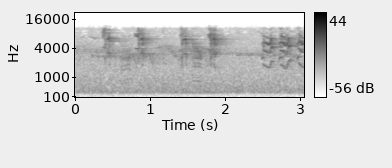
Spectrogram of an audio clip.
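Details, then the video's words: Forest bird in Himalayan oaks, Himachal, India: spaced bursts of very high sharp chirps roughly every half second, ending in a quick twittering trill. "Himalayan Oaks Alive with Birdsong"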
